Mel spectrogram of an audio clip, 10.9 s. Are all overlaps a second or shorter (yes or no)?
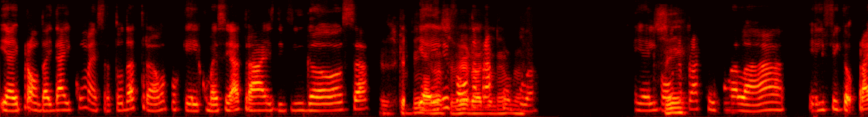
no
